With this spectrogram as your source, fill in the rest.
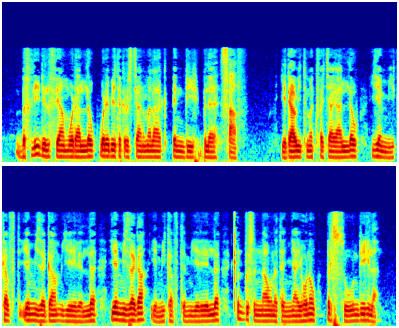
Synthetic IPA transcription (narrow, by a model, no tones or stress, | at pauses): bəfɨlid̪ɨlfijamwɔd̪alːəwwɔd̪əβe̞t̪ʰəkɾɨst̪ʰjanməlakʰɨnd̪ihbɨləsʼaf | jɛd̪awit̪məkfət͡ʃʰajalːəw | jɛmːikʰəft̪jɛmːizəɡamjɛlelːə | jɛmːizəɡajɛmːikʰəft̪ʰɨmjɛlelːə | kʼɨd̪ːusɨnːaunət̪ʰəɲːajɛho̞nəw | ʔɨɾsuɨnd̪ihilal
